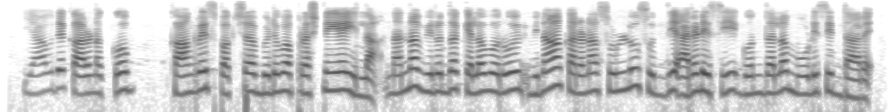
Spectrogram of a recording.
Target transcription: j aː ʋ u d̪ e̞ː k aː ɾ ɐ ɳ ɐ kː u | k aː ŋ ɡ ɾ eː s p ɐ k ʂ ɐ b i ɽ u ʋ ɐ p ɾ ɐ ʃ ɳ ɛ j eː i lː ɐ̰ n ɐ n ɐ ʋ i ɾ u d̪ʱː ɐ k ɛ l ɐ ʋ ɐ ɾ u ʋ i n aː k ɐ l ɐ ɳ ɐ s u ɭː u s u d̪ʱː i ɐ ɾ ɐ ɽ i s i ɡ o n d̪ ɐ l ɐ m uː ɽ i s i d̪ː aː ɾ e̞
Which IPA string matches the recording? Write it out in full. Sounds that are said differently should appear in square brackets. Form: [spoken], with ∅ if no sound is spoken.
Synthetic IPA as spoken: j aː ʋ u d̪ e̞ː k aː ɾ ɐ ɳ ɐ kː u | k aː ŋ ɡ ɾ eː s p ɐ k ʂ ɐ b i ɽ u ʋ ɐ p ɾ ɐ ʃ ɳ ɛ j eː i lː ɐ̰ n ɐ [nː] ɐ ʋ i ɾ u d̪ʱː ɐ k ɛ l ɐ ʋ ɐ ɾ u ʋ i n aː k ɐ [ɾ] ɐ ɳ ɐ s u ɭː u s u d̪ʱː i ɐ ɾ ɐ ɽ i s i ɡ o n d̪ ɐ l ɐ m uː ɽ i s i d̪ː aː ɾ e̞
